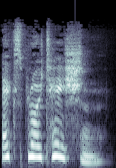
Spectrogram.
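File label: "exploitation", English, British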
